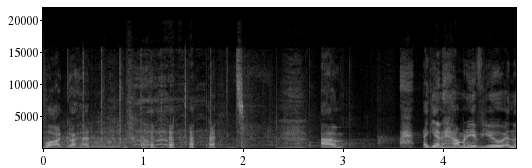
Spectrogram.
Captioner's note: applause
